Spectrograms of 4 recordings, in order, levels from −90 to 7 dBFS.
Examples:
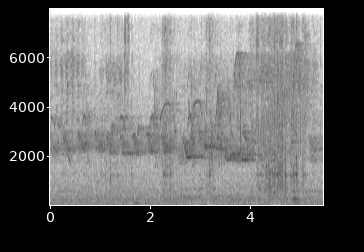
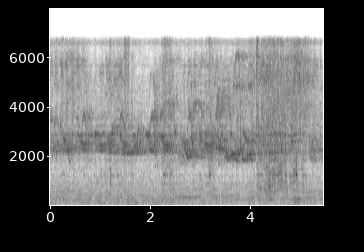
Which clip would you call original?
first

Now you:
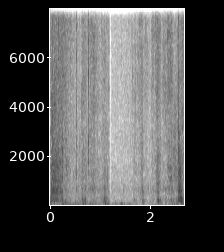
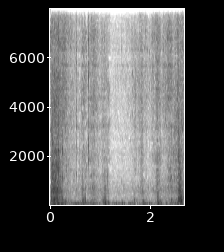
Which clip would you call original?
first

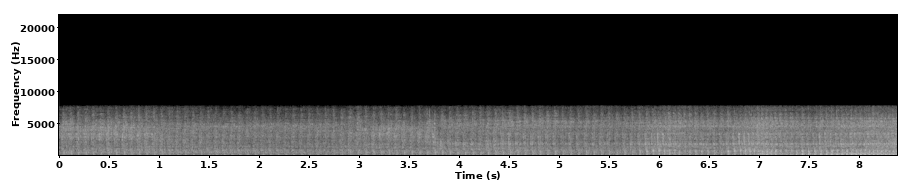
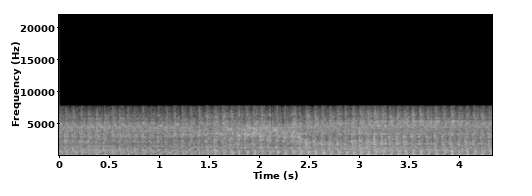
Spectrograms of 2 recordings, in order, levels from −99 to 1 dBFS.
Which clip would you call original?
first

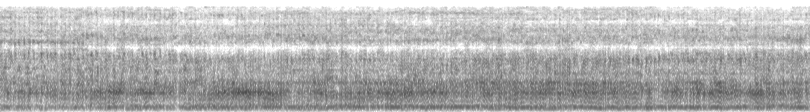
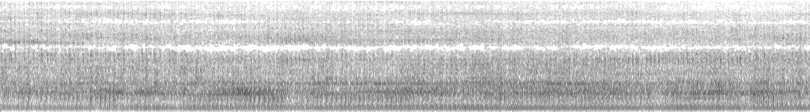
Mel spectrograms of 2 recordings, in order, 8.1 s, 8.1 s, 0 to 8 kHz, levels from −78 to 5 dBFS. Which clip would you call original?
second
